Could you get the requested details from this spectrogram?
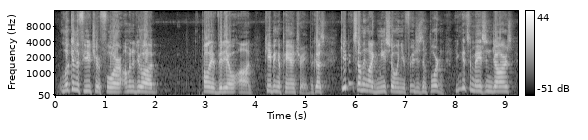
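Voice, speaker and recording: A man, a chef, teaching a casual cooking class in a home kitchen, talking informally with lots of fillers and asides. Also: high-pitched. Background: sizzling pan and chopping.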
